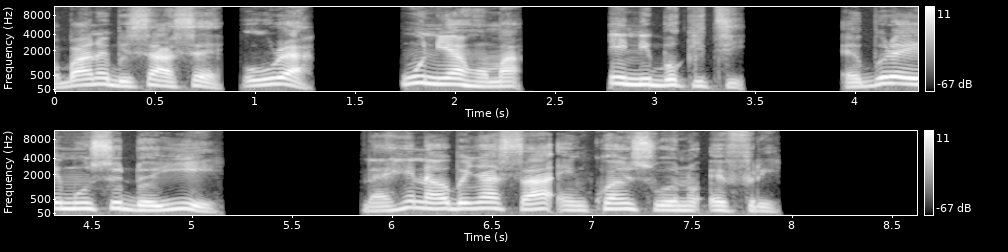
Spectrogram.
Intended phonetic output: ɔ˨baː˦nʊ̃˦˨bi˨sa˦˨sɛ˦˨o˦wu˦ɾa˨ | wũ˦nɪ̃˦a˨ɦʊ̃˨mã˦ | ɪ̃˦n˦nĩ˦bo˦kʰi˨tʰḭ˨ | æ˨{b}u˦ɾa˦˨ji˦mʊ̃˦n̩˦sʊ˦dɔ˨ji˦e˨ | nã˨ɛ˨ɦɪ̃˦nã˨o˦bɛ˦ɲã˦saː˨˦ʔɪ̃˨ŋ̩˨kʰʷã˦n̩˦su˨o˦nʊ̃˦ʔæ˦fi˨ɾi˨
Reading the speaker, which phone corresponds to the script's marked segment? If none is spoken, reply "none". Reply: b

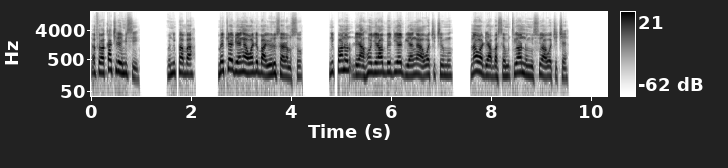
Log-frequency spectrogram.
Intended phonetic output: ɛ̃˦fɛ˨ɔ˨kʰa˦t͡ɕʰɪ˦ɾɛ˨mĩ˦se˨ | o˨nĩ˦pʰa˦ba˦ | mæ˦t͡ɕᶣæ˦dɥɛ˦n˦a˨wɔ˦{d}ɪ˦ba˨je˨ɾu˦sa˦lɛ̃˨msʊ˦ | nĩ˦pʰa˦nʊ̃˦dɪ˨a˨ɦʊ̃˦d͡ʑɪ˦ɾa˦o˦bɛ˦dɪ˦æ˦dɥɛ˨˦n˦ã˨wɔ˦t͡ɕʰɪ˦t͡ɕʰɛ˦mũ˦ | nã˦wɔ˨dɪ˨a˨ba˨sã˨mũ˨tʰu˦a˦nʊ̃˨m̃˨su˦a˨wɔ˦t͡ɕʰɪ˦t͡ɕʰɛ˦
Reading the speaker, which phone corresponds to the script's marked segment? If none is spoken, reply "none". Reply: d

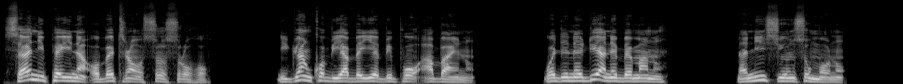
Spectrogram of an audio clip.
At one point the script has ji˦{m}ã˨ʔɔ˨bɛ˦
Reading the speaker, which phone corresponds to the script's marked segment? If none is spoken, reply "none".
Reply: n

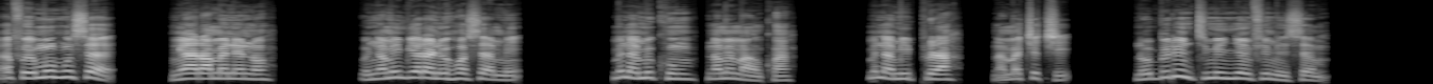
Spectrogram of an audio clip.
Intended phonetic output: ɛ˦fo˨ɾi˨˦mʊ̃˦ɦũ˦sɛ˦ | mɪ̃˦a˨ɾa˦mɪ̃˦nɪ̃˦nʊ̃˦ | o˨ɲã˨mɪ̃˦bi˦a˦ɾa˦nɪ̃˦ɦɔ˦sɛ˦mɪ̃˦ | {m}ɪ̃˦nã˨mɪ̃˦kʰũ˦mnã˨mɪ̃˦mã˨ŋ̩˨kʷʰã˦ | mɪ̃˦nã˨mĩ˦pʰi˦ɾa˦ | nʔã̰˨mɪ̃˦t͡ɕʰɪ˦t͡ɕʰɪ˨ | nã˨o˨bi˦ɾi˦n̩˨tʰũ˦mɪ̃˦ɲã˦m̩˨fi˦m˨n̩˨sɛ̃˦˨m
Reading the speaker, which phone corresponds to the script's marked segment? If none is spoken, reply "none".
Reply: m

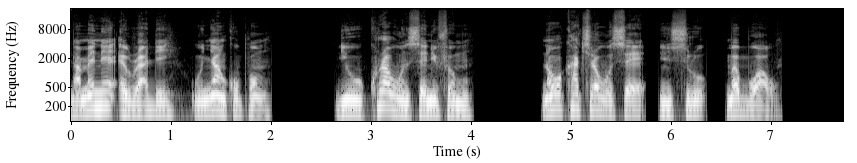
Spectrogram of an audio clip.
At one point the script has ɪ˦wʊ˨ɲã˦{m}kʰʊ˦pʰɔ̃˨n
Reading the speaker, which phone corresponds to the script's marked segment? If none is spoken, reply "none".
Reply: ŋ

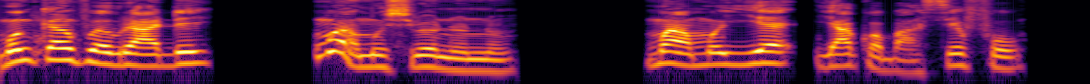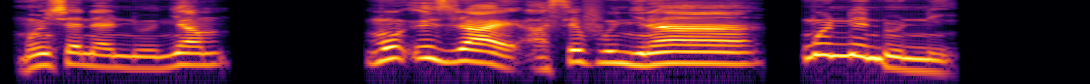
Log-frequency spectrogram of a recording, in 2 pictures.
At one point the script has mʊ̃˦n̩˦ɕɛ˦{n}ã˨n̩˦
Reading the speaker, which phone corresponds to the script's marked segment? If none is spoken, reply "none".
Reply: n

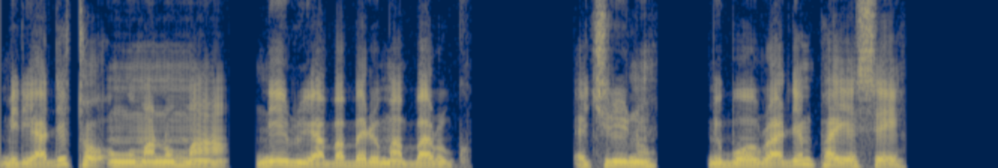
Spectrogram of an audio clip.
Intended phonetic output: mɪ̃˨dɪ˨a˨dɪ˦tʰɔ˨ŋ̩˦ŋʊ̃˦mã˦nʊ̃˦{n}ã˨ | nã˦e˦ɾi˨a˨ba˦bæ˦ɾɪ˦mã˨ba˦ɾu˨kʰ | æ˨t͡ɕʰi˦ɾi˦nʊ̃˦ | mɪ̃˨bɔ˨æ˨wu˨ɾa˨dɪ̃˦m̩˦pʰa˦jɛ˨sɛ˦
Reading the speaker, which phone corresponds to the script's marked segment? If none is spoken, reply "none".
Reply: m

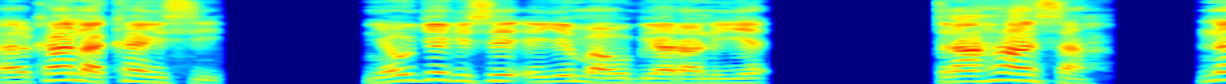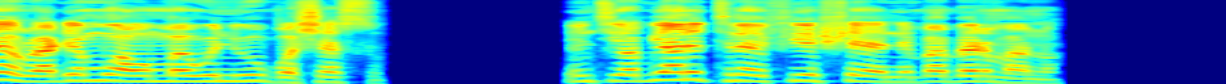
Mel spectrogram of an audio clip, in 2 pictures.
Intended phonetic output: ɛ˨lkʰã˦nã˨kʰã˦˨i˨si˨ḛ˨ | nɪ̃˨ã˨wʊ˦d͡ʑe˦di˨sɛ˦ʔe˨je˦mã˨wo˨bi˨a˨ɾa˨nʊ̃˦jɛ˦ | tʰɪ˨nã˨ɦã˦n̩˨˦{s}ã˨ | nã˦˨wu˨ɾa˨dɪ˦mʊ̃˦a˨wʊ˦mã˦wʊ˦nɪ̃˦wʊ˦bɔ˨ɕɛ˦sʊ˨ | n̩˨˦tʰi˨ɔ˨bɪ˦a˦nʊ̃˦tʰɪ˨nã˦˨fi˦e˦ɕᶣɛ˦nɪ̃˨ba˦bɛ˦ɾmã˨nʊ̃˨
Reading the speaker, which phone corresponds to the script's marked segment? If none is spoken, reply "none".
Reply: s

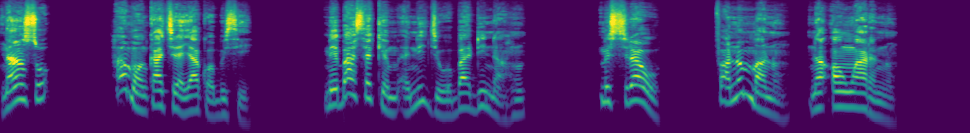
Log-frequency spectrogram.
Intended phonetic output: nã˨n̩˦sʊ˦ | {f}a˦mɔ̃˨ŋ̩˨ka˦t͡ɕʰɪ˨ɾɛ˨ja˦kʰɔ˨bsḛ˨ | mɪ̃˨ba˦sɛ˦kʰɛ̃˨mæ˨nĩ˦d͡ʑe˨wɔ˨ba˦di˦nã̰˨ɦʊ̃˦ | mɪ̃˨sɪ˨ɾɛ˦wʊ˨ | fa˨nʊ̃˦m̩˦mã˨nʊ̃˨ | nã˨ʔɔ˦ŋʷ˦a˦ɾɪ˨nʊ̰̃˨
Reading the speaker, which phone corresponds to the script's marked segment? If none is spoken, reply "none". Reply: h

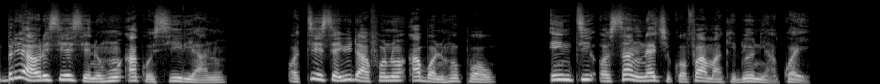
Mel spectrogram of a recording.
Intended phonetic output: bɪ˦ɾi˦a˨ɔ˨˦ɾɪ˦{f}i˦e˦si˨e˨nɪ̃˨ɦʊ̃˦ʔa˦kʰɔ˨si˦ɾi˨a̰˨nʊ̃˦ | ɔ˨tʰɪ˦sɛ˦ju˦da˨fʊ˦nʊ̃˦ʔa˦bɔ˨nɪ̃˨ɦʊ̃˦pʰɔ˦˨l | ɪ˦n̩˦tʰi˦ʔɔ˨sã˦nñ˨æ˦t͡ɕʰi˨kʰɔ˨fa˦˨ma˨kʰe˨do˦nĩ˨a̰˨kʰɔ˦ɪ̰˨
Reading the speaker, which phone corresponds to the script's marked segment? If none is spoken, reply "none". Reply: s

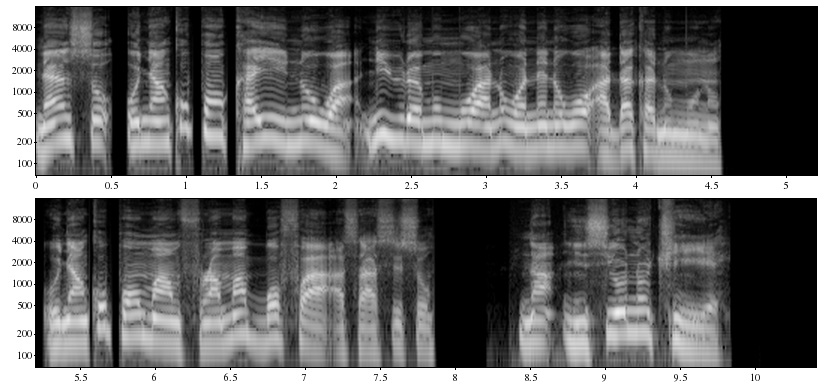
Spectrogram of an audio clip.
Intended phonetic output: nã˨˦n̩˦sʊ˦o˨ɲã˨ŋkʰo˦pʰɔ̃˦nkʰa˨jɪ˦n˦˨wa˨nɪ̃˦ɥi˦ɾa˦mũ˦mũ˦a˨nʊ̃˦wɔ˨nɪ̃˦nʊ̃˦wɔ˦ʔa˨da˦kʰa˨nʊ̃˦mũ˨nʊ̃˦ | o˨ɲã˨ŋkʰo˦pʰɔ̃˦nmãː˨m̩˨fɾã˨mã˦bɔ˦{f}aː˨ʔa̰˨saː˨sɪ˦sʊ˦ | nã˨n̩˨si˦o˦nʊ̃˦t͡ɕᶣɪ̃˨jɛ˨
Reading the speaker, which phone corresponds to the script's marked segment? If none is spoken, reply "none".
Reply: f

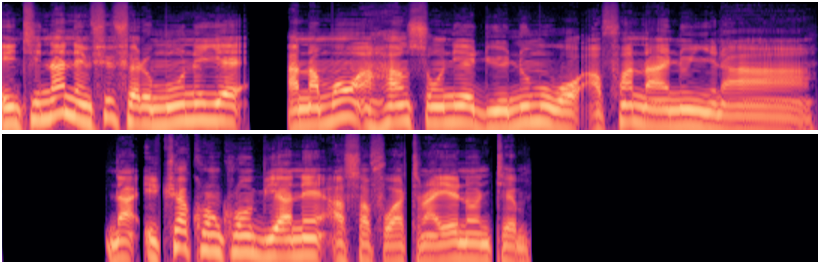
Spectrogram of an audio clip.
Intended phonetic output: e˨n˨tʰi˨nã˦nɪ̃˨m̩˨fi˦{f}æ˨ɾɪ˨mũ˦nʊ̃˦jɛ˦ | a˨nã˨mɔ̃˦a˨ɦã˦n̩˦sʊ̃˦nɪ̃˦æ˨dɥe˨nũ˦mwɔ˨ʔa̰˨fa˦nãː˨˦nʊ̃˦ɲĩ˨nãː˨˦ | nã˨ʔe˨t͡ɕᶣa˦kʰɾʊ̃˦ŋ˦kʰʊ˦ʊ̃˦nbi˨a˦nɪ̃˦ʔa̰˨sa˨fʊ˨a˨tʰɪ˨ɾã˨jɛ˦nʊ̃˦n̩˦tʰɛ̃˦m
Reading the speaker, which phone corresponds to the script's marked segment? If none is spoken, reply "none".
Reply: f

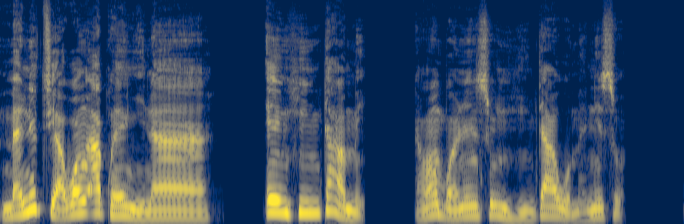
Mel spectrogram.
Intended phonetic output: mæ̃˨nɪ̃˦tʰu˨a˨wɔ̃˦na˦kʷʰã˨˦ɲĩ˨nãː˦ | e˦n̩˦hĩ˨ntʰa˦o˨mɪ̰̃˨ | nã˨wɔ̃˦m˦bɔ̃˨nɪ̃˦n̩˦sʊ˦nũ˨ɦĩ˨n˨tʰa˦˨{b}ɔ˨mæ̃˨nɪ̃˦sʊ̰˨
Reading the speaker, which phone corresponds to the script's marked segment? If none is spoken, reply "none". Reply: w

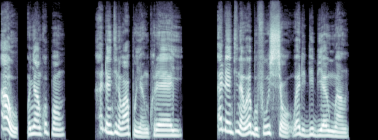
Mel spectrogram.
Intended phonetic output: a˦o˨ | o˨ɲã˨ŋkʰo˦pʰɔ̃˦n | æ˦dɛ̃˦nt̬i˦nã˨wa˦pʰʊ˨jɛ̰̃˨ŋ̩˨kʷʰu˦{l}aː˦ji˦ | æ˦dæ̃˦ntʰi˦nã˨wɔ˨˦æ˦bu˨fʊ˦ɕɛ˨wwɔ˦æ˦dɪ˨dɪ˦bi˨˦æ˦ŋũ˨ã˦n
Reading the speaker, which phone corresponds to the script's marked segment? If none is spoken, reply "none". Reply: ɾ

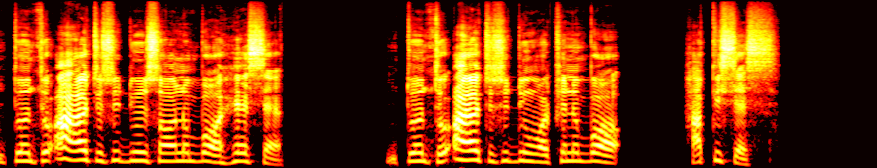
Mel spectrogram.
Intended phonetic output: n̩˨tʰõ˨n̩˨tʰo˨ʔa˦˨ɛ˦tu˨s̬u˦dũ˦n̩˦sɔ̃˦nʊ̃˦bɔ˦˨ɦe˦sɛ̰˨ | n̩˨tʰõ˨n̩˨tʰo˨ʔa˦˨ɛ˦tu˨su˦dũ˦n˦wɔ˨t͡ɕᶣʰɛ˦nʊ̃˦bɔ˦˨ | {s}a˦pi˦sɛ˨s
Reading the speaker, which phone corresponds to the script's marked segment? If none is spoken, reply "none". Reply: h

